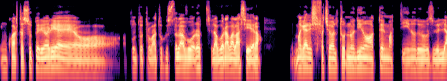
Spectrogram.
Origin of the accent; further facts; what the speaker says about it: Varese, Lombardy, Italy; I miei genitori sono di origini marocchine, io ho una sorella, anche lei è nata e cresciuta qui in Italia, a Varese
